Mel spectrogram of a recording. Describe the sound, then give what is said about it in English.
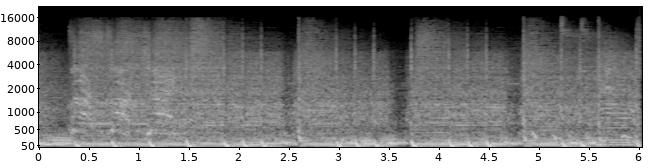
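Loud, dense heavy rock music with harsh yelled vocals over a pounding, steady headbanging beat and distorted guitars, filling the whole stretch with only brief dips between phrases. “What are they yelling about? I'm trying to hear.”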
